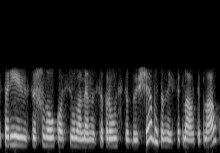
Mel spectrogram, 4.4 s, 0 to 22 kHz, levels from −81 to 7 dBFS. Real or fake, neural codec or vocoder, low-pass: real; none; 3.6 kHz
